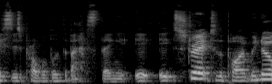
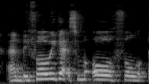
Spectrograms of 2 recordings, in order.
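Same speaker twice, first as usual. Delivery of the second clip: normal talking voice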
